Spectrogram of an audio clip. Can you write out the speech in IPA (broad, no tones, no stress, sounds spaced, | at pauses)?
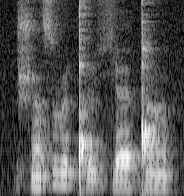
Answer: ʃ ə̃ s v ʏ ǃʼ ʏ ç ɛ ǃ ə̃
